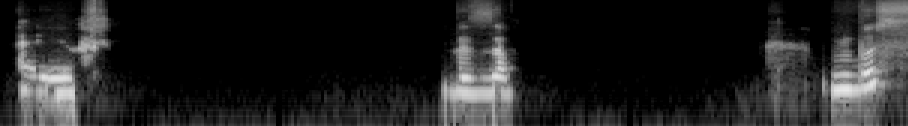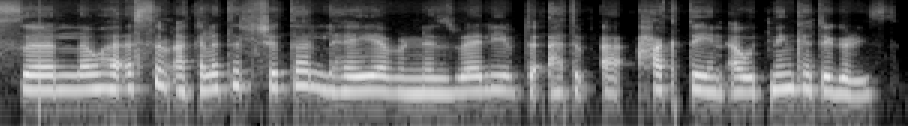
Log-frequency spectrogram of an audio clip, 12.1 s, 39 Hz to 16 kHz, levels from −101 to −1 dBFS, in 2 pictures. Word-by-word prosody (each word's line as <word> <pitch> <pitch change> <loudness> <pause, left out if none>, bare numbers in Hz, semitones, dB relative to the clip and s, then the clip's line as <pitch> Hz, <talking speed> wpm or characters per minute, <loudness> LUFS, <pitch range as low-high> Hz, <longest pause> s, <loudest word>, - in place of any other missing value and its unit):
أيوه. 195 -2 +1 2.5
بالضب 200 -1 -2 2.1
بُص، 240 +4 0 0.2
لو 225 +1 +2
هاقسّم 235 +5 +1
أكلات 225 +4 0
الشِتا 265 0 0
اللي 235 -4 -2
هي 215 +1 +5
بالنسبة 195 0 -1
لي 220 0 -2
بت 210 0 -5
هتبقى 220 +3 -5
حاجتين 225 -3 0
أو 200 0 +1
2 230 +4 0
categories. 195 -5 -1
220 Hz, 85 wpm, -22 LUFS, 200-230 Hz, 2.5 s, هي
